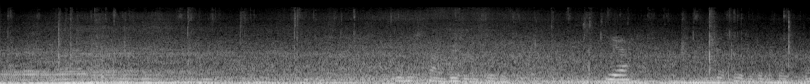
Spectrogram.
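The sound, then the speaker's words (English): A car drives past with a steady low engine rumble and road noise that swells and fades over several seconds, with some voices faintly underneath. “There's a car coming.”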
